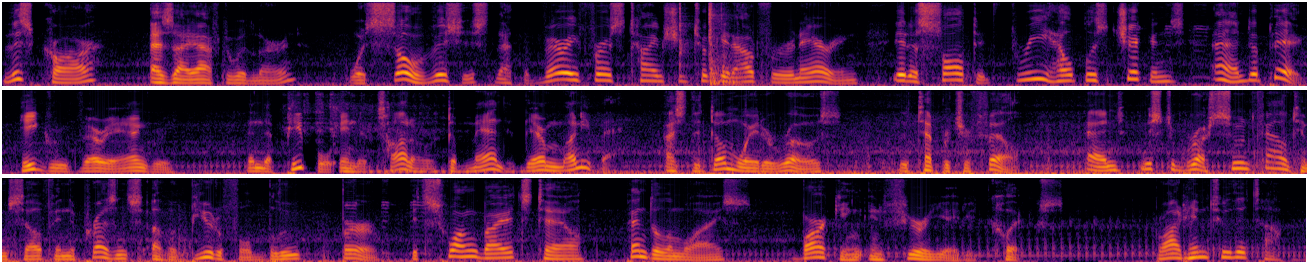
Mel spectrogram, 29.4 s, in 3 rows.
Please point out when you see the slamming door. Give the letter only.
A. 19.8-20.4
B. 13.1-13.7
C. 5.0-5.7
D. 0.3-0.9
C.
